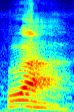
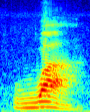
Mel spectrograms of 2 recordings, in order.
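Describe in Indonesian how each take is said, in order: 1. Bunyinya dibuat tanpa bibir dimonyongkan ke depan. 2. Bunyinya dibuat dengan bibir dimonyongkan ke depan. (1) "Kalau kita tidak memonyongkannya maka tak sempurna bunyinya" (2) "kita monyongkan atau kita panjangkan bibir ke depan"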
